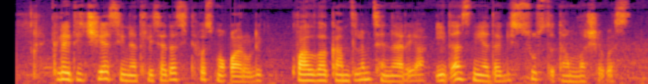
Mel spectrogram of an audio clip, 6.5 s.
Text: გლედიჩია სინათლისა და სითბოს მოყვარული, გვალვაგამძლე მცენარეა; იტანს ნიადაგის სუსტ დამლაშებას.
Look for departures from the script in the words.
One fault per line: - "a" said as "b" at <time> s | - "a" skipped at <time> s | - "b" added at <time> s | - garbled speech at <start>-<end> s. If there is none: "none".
none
